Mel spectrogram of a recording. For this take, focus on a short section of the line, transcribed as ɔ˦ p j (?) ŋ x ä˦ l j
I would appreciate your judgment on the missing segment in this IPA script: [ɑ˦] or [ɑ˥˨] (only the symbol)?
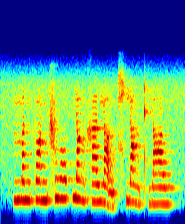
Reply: ɑ˥˨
